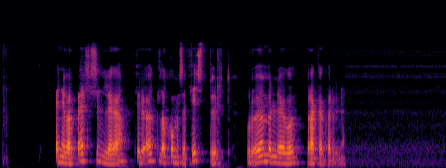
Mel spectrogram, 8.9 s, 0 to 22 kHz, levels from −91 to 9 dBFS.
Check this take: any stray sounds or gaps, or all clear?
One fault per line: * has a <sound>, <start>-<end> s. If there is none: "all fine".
all fine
